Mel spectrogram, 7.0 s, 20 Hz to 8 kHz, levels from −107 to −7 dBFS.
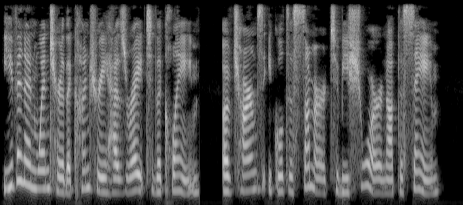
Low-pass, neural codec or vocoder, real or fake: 7.2 kHz; none; real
